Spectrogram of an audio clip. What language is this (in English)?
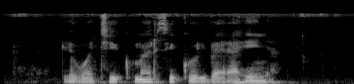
Luo (Kenya and Tanzania)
